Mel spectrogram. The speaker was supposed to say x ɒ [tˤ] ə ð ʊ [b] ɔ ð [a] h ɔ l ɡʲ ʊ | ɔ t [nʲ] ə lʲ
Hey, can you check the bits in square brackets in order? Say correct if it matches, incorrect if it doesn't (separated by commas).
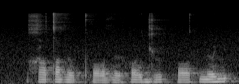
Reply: correct, incorrect, incorrect, incorrect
